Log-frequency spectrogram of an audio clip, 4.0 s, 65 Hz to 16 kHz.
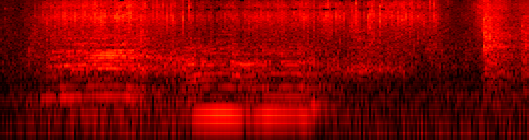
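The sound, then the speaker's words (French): A Normandy dairy cow lets out a long, drawn-out moo in a barn on a farm with 116 cow places, its pitch sliding and swelling midway, then fading into a quiet, faintly noisy background with no talking. “Donc la particularité des vaches normandes, c'est qu'elles ont des lunettes plus ou moins grandes.”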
